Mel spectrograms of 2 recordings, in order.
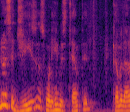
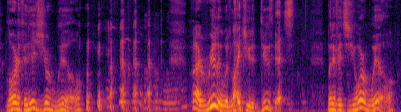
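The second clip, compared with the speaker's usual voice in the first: laughing; 4 semitones higher, 4 dB louder than usual. Retold or imitated.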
